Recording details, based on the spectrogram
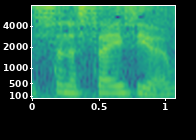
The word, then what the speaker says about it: synesthesia: And it's about synesthesia, which is. Is that how you say it? – Yeah.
